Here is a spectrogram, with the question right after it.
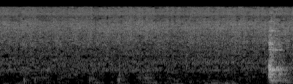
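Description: Cabbage and other vegetables sizzle steadily in a non-stick pan, a continuous bright frying hiss with faint stirring clicks and a brief louder burst near the end.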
